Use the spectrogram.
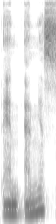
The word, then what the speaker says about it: Agnes: The movie starts with Shakespeare meeting this woman Agnes, but they pronounce it an anus.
